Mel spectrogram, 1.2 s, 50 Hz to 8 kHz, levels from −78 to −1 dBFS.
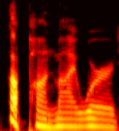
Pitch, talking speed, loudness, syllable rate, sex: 125 Hz, 150 wpm, -23 LUFS, 4.0 syllables/s, male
